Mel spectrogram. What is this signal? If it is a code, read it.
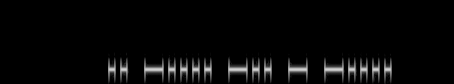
Morse code, heard as a keyed tone, about 20 wpm, 700 Hz. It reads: I6DT6
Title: Five Challenging Letter-Number Combinations 20wpm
